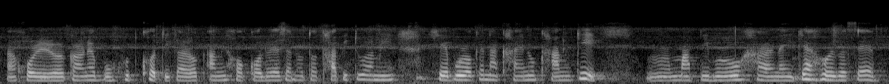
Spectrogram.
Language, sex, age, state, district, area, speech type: Assamese, female, 30-45, Assam, Nagaon, rural, spontaneous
